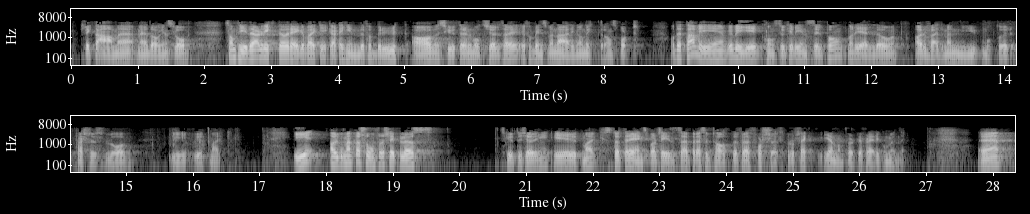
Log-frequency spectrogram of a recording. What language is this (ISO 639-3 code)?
nob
